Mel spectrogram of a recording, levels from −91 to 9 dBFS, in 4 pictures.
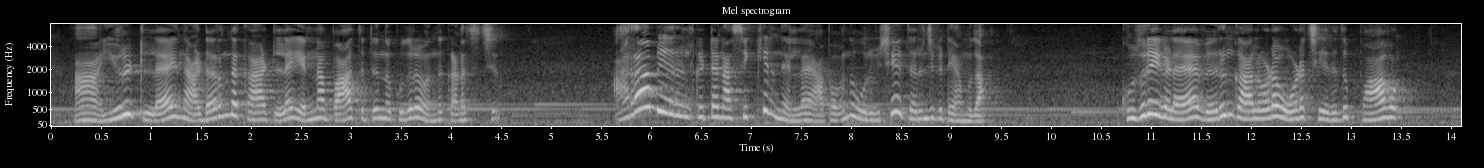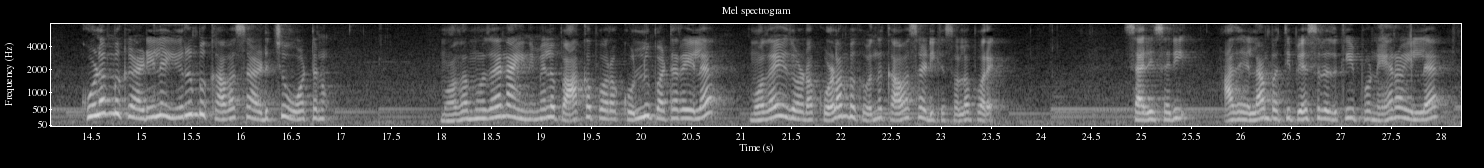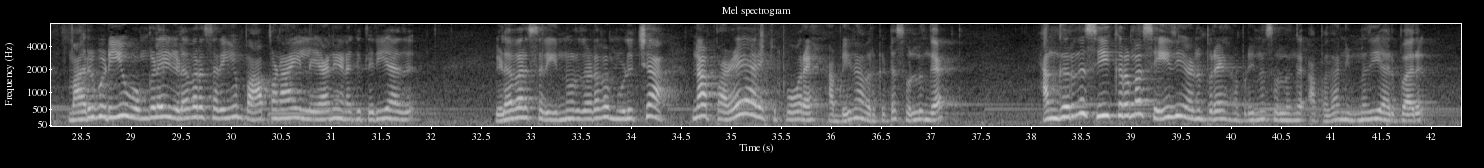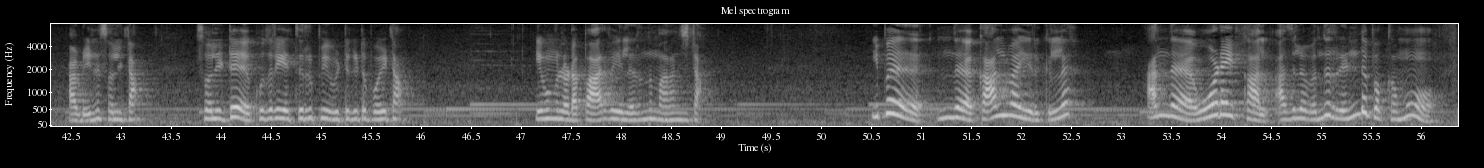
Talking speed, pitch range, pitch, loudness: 110 wpm, 210-280 Hz, 240 Hz, -19 LUFS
